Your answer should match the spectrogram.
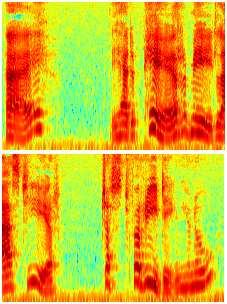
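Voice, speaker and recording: A woman's voice: mid-range voice, big pitch swings, takes it slowly. A woman playing a homely, deferential Scottish housekeeper in a radio drama, polite and plain-spoken. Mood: matter-of-fact.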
